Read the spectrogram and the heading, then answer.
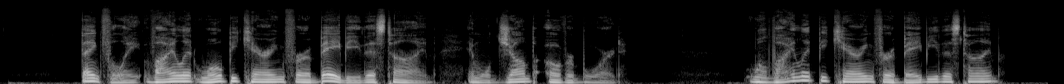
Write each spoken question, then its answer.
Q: Will Violet be caring for a baby this time?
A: No, thankfully, Violet won't be caring for a baby this time.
